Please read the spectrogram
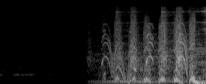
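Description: DJ record-scratch effect: after a short silence, quick back-and-forth scratches sweeping up and down in pitch start about a second in and grow louder, running straight into an electronic dance beat at the very end.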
